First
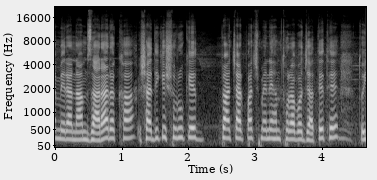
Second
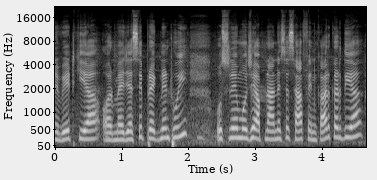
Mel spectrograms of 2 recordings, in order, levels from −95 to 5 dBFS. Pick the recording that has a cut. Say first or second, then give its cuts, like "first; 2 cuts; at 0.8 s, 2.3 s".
first; 1 cut; at 1.2 s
